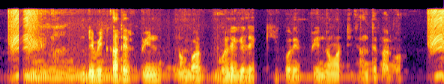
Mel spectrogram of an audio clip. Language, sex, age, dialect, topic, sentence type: Bengali, male, 31-35, Northern/Varendri, banking, question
